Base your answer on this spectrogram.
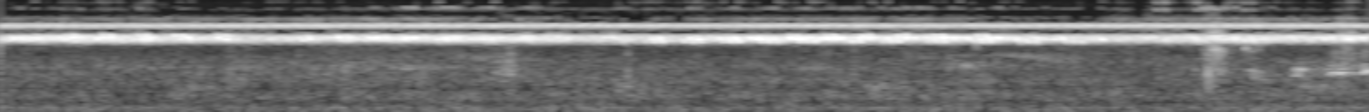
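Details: Crickets calling all around at ten in the morning at a guest house in Kulaura, Moulvibazar, Bangladesh: a steady, unbroken high-pitched trill holding constant throughout, with faint rural background.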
